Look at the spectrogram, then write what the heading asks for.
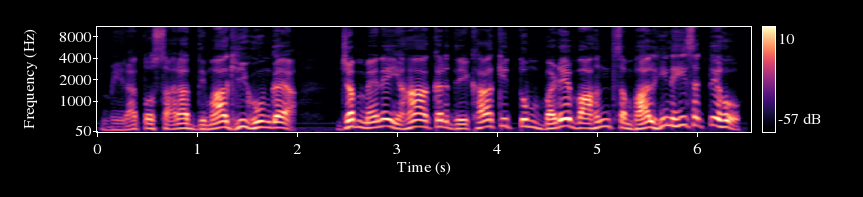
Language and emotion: Hindi, angry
